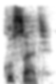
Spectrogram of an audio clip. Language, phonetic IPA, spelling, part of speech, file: Russian, [kʊˈsatʲ], кусать, verb, Ru-кусать.ogg
- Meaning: 1. to bite 2. to sting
